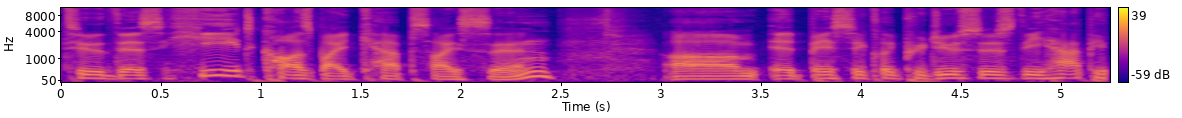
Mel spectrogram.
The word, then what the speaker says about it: capsaicin: capsaicin 들어보셨죠, 여러분? capsaicin 영어로 스펠링은 capsaicin. Sounds like the captain of a boat called Saizen.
